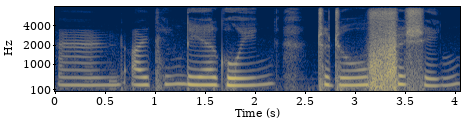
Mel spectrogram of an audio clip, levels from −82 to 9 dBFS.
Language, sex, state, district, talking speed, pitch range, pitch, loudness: English, female, Maharashtra, Mumbai Suburban, 135 wpm, 260-280 Hz, 270 Hz, -18 LUFS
